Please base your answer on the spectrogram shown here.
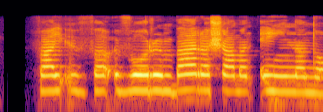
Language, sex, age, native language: Icelandic, male, 7, Icelandic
